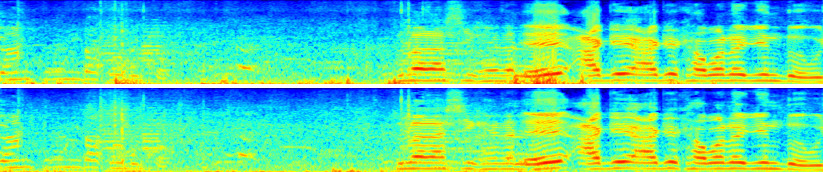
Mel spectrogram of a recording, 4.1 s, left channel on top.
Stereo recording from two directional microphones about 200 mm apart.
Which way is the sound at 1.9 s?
25° left (ahead or behind).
